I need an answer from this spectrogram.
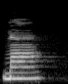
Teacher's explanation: First tone, the flat tone, ma.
